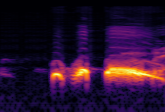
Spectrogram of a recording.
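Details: Spotted dove in the thổ sấm song style: two short hollow coo notes followed by a long, loud, drawn-out coo that slowly falls in pitch, in a clean quiet recording.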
